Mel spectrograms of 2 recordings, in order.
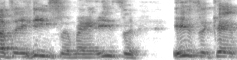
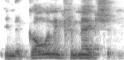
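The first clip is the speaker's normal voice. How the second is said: preaching; 4 semitones lower than usual. Acted. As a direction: preach it like a promise over the crowd. Livestream preaching to viewers.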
